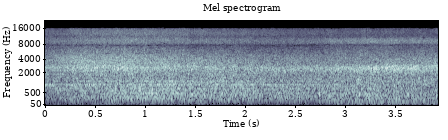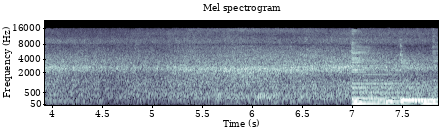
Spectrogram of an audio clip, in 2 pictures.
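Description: Ocean surf washing steadily, slowly swelling and easing. Music with a heavy bass line cuts in suddenly near the end.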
